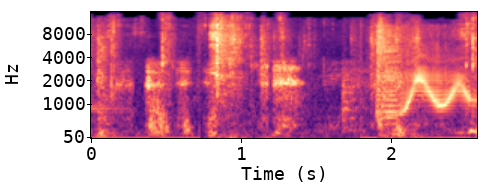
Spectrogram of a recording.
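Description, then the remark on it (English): A springy pogo stick boing wobbles up and down in pitch near the end, following a few seconds of bright, choppy vocal sounds and chatter. “Where can we deliver the pogo sticks to?”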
